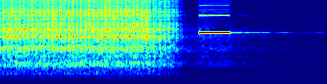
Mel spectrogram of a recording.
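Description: Edited-in sound effect: a steady hiss with a rapid flutter that fades out after about two and a half seconds, then a short high beep just before the three-second mark that trails away into silence.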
